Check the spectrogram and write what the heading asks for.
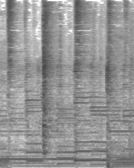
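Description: Live band playing an instrumental stretch of a rock song, with electric guitar and drums over a held bass line.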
